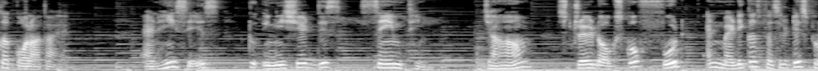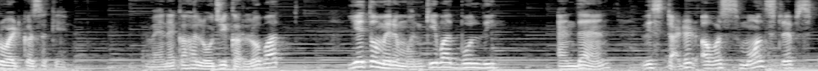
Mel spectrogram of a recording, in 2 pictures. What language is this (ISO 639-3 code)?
hin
